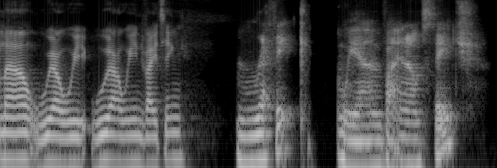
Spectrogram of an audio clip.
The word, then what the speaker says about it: Refik: Refik, we are inviting on stage. Hopefully I pronounced your name correctly. Hello. Refik, yeah, that's correct.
